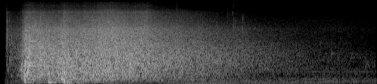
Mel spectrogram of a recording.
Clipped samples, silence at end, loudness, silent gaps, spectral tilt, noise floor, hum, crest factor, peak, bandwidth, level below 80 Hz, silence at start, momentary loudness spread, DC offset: under 0.1%; 0.75 s; -19 LUFS; none; -1.5 dB/octave; -49 dBFS; none; 20 dB; -4 dBFS; over 20 kHz; -50 dBFS; 0.05 s; 19 LU; under 0.1%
